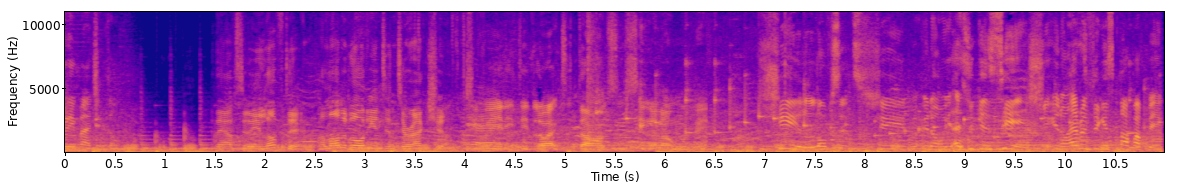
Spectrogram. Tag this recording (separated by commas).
Speech, Music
